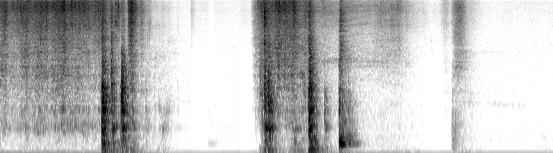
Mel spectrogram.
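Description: Plastic packaging bags of filter media crinkling and rustling as they are handled, with two dull knocks of plastic parts against the desk, one about a second in and one midway, and a short click near the end.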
